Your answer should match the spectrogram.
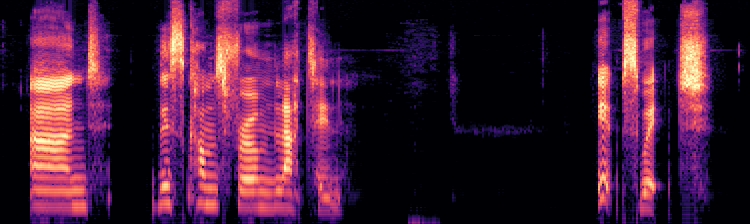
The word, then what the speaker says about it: Ipswich: Here we've got which, and here we've got ridge. They're spelt the same, but one comes out with the j sound and one comes out with the ch sound. Ipswich, Norwich. Spelt the same, sound different.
